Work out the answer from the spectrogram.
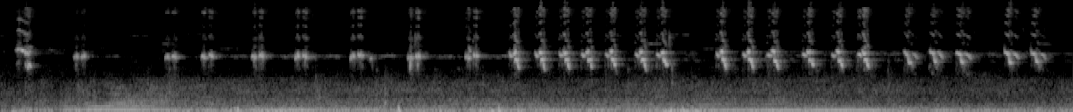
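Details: A mockingbird in crepe myrtle trees in spring gives a long, lively run of squawky, harmonically rich chips. They start spaced out, then speed into rapid bursts of several notes each, over a soft low rumble.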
